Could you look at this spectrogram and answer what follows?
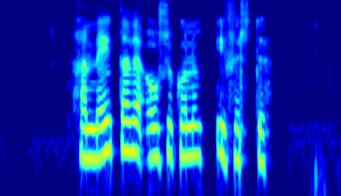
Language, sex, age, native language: Icelandic, female, 30-39, Icelandic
